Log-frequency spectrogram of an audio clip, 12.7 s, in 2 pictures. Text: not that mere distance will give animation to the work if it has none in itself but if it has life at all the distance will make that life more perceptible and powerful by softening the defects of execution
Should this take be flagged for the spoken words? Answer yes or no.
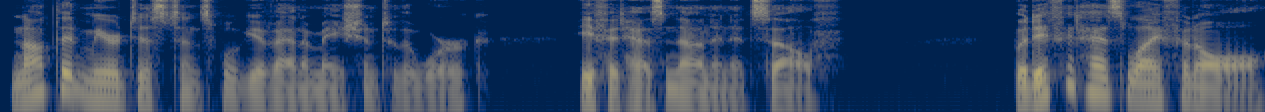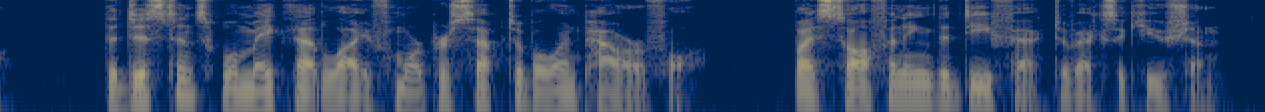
yes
